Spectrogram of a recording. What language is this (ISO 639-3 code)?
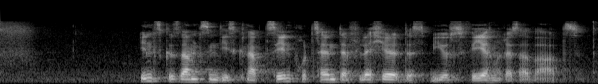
deu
